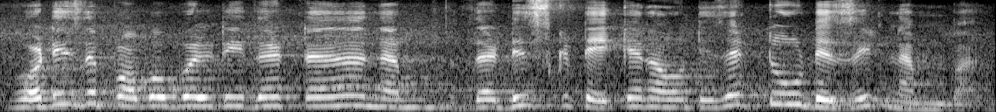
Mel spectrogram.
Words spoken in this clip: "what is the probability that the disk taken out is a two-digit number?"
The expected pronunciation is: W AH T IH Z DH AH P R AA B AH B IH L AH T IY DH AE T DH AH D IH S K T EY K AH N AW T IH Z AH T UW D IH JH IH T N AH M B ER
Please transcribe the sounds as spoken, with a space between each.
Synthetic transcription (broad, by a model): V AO T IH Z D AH P R AA B AH B IH L AH T IY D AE T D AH D IH S K T EY K AH N AW T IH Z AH T UW D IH Z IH T N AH M B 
